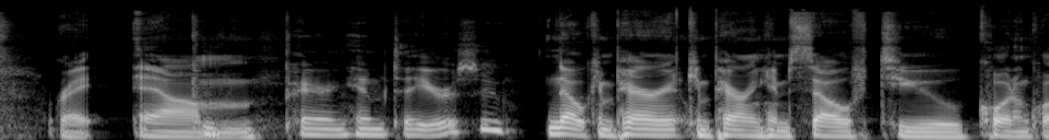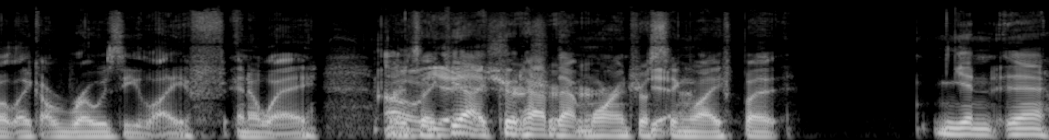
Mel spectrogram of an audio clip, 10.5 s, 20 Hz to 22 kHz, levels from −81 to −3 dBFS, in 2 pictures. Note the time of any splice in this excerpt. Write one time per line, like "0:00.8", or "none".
0:02.7
0:03.4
